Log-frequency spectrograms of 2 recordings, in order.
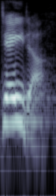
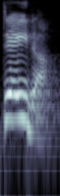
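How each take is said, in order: First: It is said with an American accent. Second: It is said with an American accent.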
